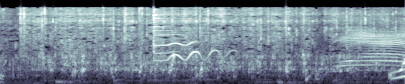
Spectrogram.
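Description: A hand sloshing and scrubbing a toy figure in a plastic tub of water, with irregular splashing throughout. About one and a half seconds in comes a brief wavering, warbling tone, and near the end a sweeping tone that bends up and back down.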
